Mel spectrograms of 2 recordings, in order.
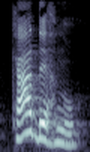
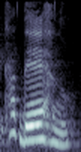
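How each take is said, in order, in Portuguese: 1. A sílaba tônica não está na sílaba do meio. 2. A sílaba tônica está na sílaba do meio. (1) "Eu vou deslocar a sílaba tônica ... fica diferente" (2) "vejam bem, é caderno"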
